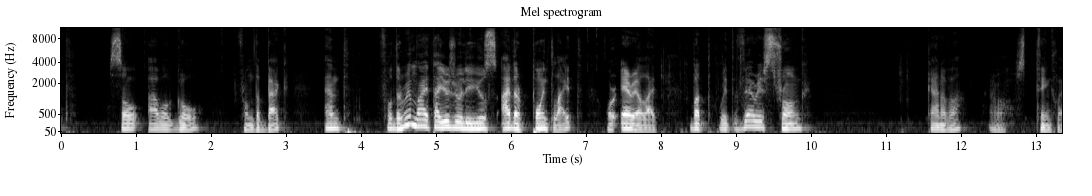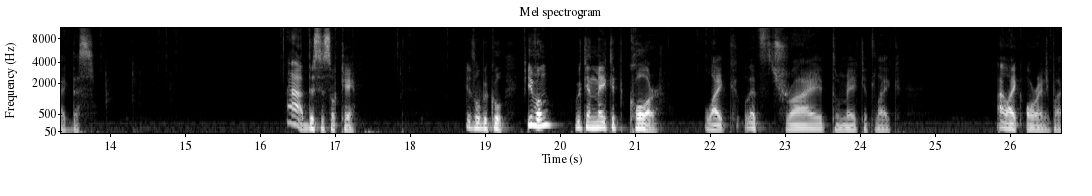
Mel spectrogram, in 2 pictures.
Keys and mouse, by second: 0.0-13.1 drag, 8.2-13.1 middle drag, 8.2 KP_0, 11.0 g, 14.1 g, 21.1-26.6 drag.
